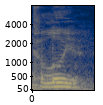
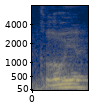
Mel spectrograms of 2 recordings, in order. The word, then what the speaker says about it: Kaluuya: Kaluuya. Kaluuya.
